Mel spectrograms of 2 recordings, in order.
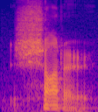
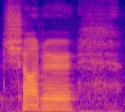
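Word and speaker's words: Shottr: app that I cannot live without is called shter so it is a screenshot app it's spelled s h o TTR um the the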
